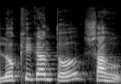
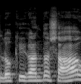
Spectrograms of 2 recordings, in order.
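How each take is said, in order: First: Surname read as সাহু, ending in a rounded u; first reading of the surname. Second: Surname corrected to সাহা, ending in an open a. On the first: Reading the candidate list aloud to viewers, surname read as সাহু. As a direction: say সাহু with a final u sound, before correcting it. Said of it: "অর্থাৎ Laxmikant সাহা". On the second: Correcting the candidate's surname for viewers, সাহা with a final a. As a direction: say সাহা with a clear final a, as the fix. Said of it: "অর্থাৎ". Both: Real, not acted.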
